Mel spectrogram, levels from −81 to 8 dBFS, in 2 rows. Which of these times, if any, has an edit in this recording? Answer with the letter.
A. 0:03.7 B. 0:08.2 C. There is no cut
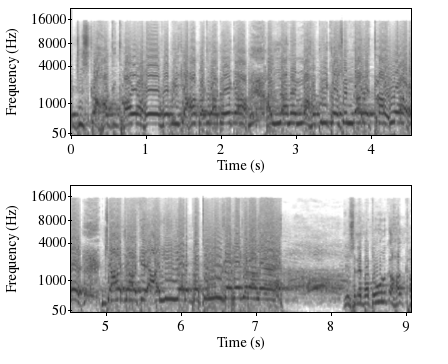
B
